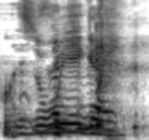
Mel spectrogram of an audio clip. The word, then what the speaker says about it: Zuggtmoy: How do you think this is pronounced? Z-U-G-G-T-M-O-Y. – Zugtmoy? – Z-U-G-G-T. – Zugtmoy. – M... Oh, why? I think it's like Zugtmoy. – Zugtmoy.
